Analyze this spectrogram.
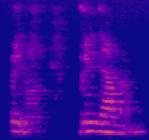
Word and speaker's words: Vrindavan: He didn't leave Vrindavan, how correct to pronounce? Vrindavan, thank you.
